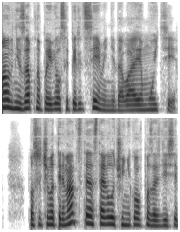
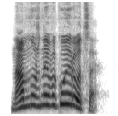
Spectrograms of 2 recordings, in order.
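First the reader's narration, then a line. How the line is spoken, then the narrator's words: Urgent shout. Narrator (Russian): крикнул Тенни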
